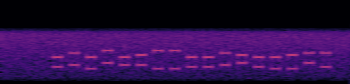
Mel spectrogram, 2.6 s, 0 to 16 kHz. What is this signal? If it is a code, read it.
DTMF, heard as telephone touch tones, dialled by machine, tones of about 60 ms, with phone line noise. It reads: 491D78AA4490412#6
